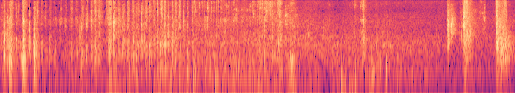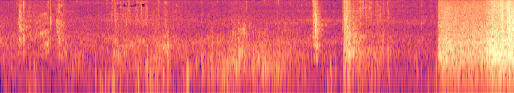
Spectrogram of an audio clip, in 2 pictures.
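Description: Skateboard wheels roll and rattle over paving stones.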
